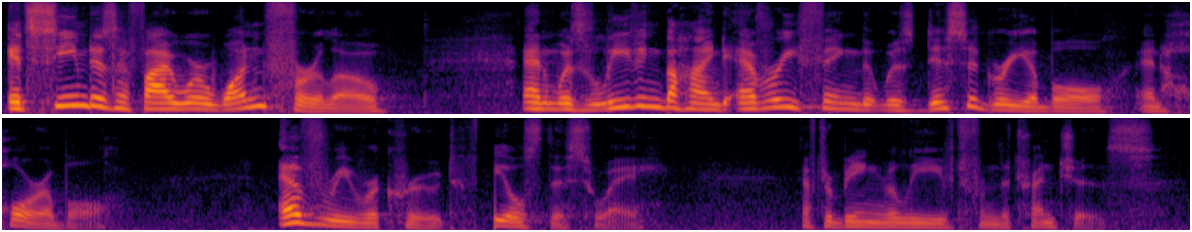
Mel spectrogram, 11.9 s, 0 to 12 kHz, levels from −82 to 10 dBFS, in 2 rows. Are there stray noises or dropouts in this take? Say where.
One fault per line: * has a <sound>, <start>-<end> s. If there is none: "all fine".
* has a dropout, 8.3-8.4 s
